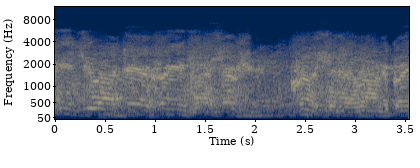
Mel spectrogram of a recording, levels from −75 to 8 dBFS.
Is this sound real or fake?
fake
